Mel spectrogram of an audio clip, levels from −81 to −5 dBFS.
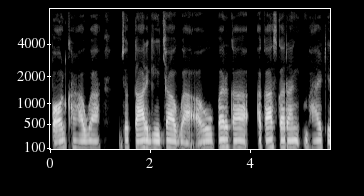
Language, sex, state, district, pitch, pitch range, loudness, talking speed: Hindi, male, Jharkhand, Jamtara, 105 Hz, 100-105 Hz, -21 LUFS, 160 wpm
